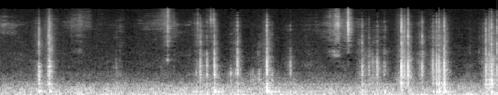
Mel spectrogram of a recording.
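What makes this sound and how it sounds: Fingertips and nails tap on the glossy card cover of a thick paperback graphic novel, "A Drifting Life," whose solid block of paper pages is held in both hands. Quiet, irregular taps come in loose clusters: soft, dull thuds from the fingertips, with short bright clicks where the nails strike. Each tap dies away almost at once over a low, steady background hum.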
